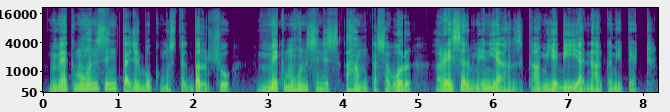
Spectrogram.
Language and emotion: Kashmiri, neutral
